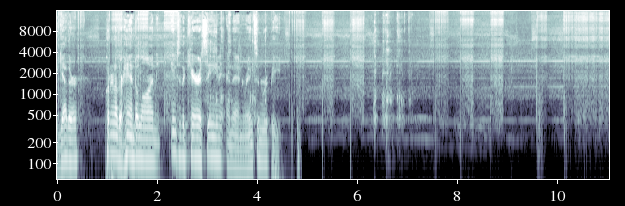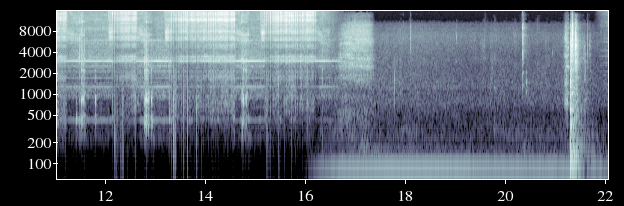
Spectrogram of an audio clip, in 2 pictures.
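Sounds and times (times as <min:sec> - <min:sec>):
welding arc bursts: 0:00.0 - 0:17.4.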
